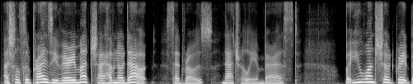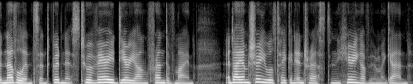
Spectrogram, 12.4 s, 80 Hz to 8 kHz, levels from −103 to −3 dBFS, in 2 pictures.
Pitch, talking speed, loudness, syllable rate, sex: 225 Hz, 215 wpm, -18 LUFS, 5.9 syllables/s, female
